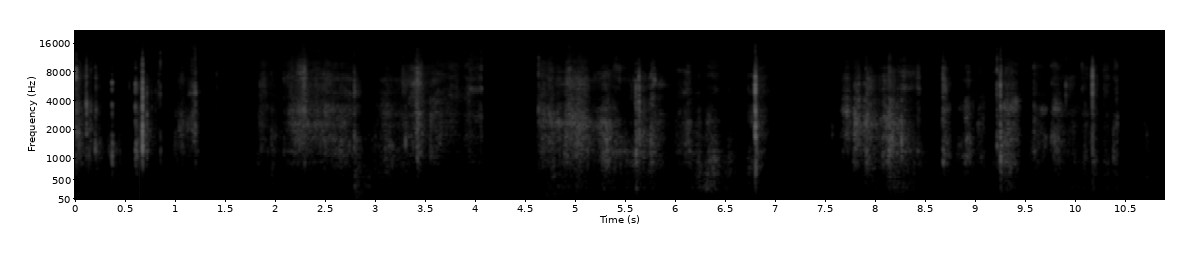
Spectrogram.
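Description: Painted fingernails and fingertips squeeze and crinkle crumpled brown kraft packing paper filling a cardboard box. Dry, bright crackling rustles come in three longer bursts separated by brief silences, with sharp snaps scattered throughout and almost no low end.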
